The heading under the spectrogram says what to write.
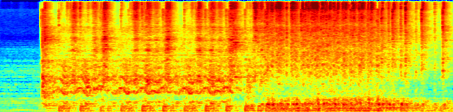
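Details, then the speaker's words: DeLorean after an engine swap, first start with oil but no exhaust or coolant fitted. It fires on the first turn and settles into a loud, raw, unmuffled steady idle: healthy engine start. "oh yes first turn being happy yeah one of them yeah right maybe we should put the exhaust on now then and then we can maybe run it a bit longer"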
